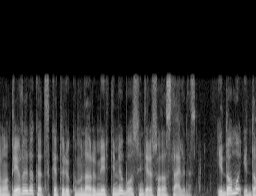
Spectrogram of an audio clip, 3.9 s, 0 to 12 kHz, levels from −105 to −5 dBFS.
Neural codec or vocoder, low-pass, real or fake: none; 7.2 kHz; real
